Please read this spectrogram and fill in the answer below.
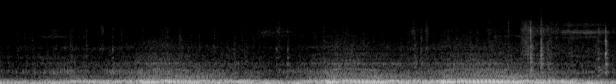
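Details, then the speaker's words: Mercedes E250 diesel at idle after exhaust gas temperature sensor replacement and DPF clean (previously no power from choked DPF, sluggish start): steady low rumble, even beat, no knocks, sounds crisper; normal healthy idle, no warning lights other than the run-flat tyre indicator. "sounds good to me. A lot crisper anyway."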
